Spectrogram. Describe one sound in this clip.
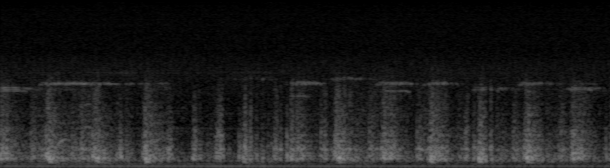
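A brass band plays a lively march with a steady drumbeat.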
